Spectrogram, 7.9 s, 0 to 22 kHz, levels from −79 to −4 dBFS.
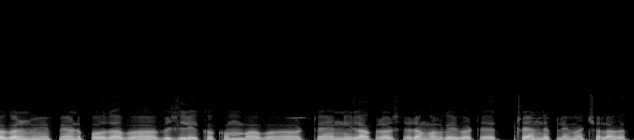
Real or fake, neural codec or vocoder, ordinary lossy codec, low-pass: real; none; MP3, 64 kbps; 7.2 kHz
